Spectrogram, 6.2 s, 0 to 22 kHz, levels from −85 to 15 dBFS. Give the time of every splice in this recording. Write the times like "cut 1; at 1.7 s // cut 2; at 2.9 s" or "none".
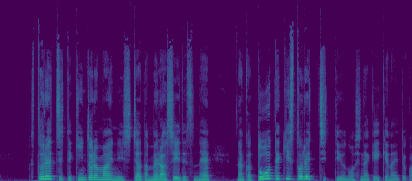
none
